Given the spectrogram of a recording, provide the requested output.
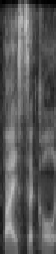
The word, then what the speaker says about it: bicycle: persons pronouncing the word bicycle incorrectly the accent should be on the first syllable and not the second this is according to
